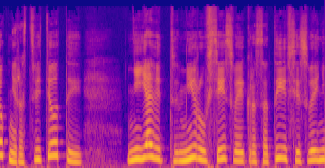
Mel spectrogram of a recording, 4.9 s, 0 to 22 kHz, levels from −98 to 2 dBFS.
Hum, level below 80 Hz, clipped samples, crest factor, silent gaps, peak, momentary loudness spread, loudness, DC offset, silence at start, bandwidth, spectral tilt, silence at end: none; -48 dBFS; under 0.1%; 16 dB; none; -4 dBFS; 8 LU; -20 LUFS; under 0.1%; 0 s; 18 kHz; -5.5 dB/octave; 0 s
